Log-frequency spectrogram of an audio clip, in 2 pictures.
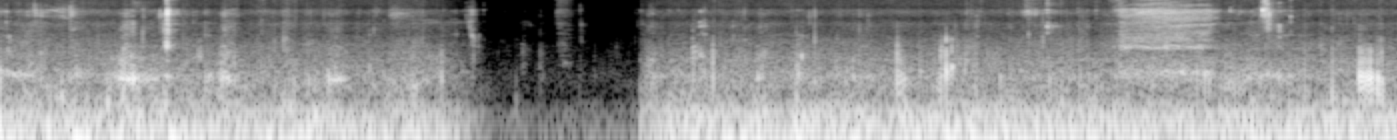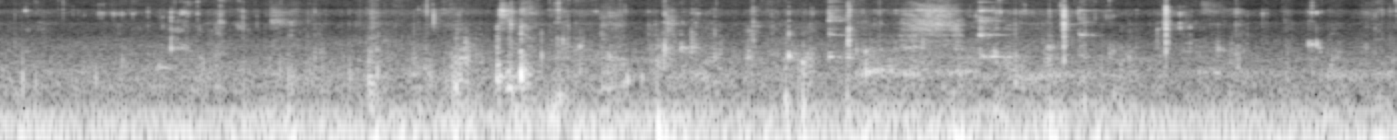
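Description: Close-miked eating sounds: a person chewing and biting mouthfuls of rice, fried fish and sambal eaten by hand, with many short wet clicks and smacks. The sound drops out to silence for under a second about two and a half seconds in.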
